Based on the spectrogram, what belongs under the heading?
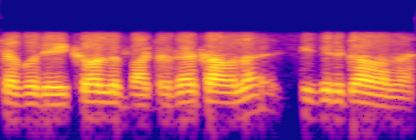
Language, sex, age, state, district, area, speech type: Telugu, male, 60+, Andhra Pradesh, Konaseema, rural, conversation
